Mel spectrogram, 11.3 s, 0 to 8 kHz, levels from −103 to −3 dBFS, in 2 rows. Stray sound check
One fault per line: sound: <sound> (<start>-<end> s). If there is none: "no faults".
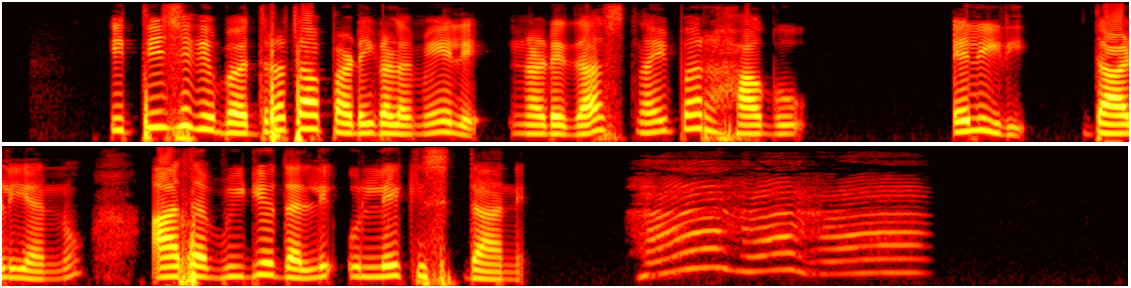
sound: laugh (8.7-10.3 s)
